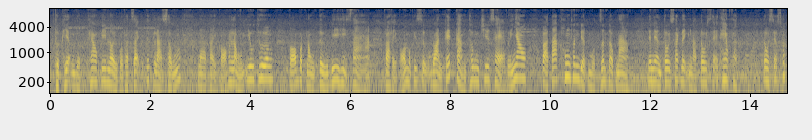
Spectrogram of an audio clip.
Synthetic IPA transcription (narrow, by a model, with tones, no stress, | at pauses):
t̪ʰɨ˨˩k̚hḭ˧˨ənɗɨ˨˩ək̚t̪ʰɛ˧wkaː˨˦jləː˨˩jku˧˩əvə˨˩t̚zə̰˧˨jt̪ɨ˦˥k̚laː˨˩sə˨˦wŋ͡m | laː˨˩faː˧˩jkɔ˨˦˨la˨˩wŋ͡mʔi˧əwt̪ʰɨ˧əŋ | kɔ˨˦mo˨˩t̚la˨˩wŋ͡mt̪ɨ˨˩ɓi˧ɦḭ˧˩˨saː˧˩˧ | vaː˨˩faː˧˩jkɔ˨˦mo˨˩t̚kaː˨˦jsɨ̰˧˨ɗwaː˨˩nke˦˥t̚kaː˧˩mt̪ʰə˧wŋ͡mt͡ɕi˧əsɛ˧˩vəː˨˦jɲa˧w | vaː˨˩t̪aː˧xə˧wŋ͡mfə˧nɓi˨˩ət̚mo˨˩t̚zə˧nt̪ə˨˩wk͡p̚naː˨˩w | t͡ɕɔ˧ne˧nt̪o˧jsaː˦˥k̚ɗḭ̈˧˨ŋ̟laː˨˩t̪o˧jsɛ̰˧˥t̪ʰɛ˧wfə˨˩t̚ | t̪o˧jsɛ̰˧˥swə˦˥t̚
